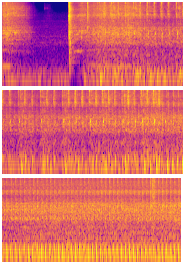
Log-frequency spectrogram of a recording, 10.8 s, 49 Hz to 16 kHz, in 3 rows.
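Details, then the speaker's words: Predator 420 engine after adjusting intake and exhaust valve lash to .004 in to cure backfiring on cranking. Semi-cold start, first without choke, then with choke pulled: catches at once and runs steady and even, with no backfire or pinging. "I'm gonna have to pull the choke, but you notice that one, no backfire, so let's hope it still doesn't."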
